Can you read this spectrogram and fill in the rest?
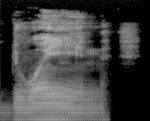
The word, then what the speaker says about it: Duane: So for anyone listening to this, honestly, send me a direct email, like email me, Dwayne, D-U-A-N-E, like Dwayne Reed.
